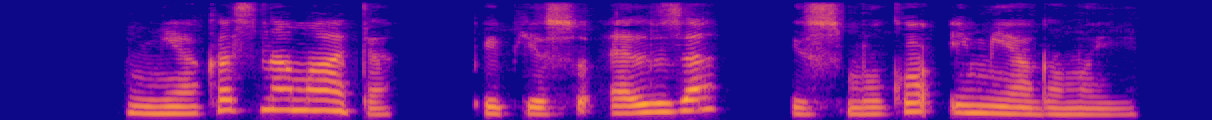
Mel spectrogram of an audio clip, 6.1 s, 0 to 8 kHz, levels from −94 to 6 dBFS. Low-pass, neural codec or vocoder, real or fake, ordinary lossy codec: 7.2 kHz; codec, 16 kHz, 8 kbps, FreqCodec, larger model; fake; AAC, 48 kbps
